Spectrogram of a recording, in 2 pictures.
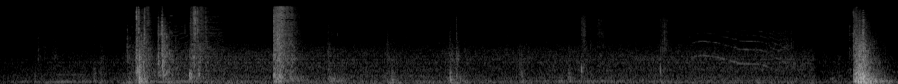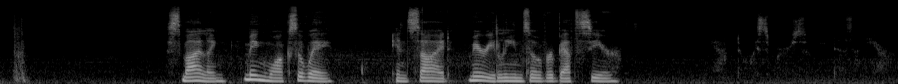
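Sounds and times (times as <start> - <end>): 
RV door rattling clunk: 1.2 - 4.8
speech: 10.8 - 15.3.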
